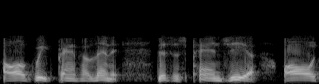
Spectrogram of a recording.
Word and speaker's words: Pangea: and that's spelled P-A-N-G-E-A, Pangea, just like it sounds, Pangea.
